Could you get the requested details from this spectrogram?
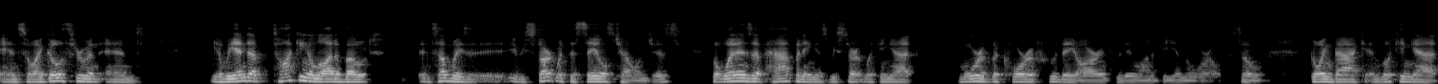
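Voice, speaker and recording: A man with a Canadian accent talks fairly quickly in a plain, everyday voice, at medium pitch with ordinary pitch variation. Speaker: mental wellness coach and author. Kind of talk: interview. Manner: many fillers and repetitions.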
